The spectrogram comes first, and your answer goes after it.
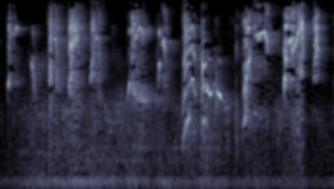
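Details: Angry baby macaque denied milk by its mother, screaming in a steady string of harsh, piercing bursts, some with squealing rising-and-falling whistled tones, barely pausing across the whole stretch, over faint low rustle.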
